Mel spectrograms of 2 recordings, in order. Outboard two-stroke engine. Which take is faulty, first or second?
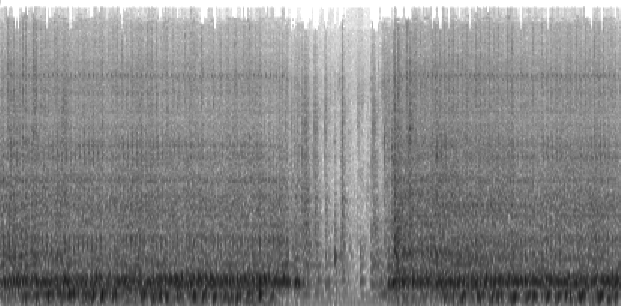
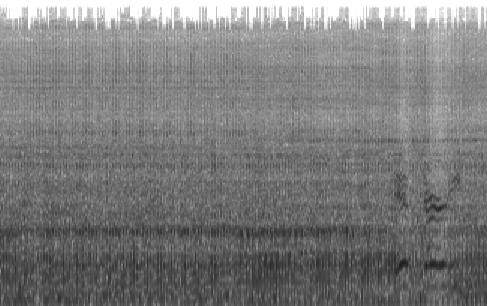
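second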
